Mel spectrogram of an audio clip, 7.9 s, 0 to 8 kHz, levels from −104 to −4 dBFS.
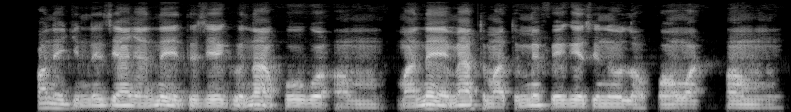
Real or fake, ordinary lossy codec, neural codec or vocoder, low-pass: real; none; none; none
